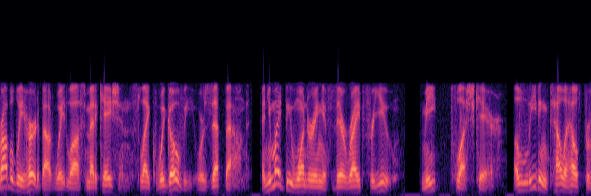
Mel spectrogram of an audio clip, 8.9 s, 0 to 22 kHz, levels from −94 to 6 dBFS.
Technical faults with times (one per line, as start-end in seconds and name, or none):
none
